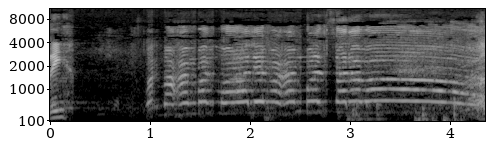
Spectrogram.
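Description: An elderly man chants in a drawn-out voice through a microphone.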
